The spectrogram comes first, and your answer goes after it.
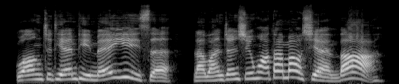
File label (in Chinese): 正太角色音 国语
